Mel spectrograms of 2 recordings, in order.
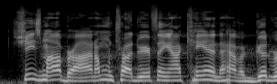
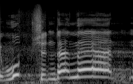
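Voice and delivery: mock God oops; 10 semitones higher than usual. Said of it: "God's gonna say".

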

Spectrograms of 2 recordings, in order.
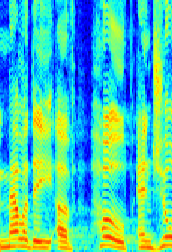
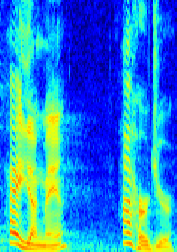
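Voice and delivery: voice of truth; 6 semitones lower than usual. Shown as a demonstration. Preacher demonstrating the voice of truth, low and gentle. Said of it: "voice of truth that sounds something like".

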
